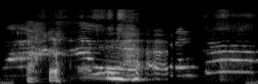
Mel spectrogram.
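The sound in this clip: A 3-year-old girl babbles with giggly, lilting vocal sounds, a continuous stream of high childish syllables and little laughs running the whole way through.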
